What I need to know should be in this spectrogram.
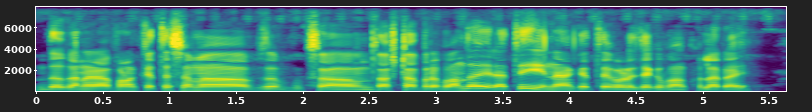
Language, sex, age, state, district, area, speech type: Odia, male, 45-60, Odisha, Jagatsinghpur, rural, spontaneous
